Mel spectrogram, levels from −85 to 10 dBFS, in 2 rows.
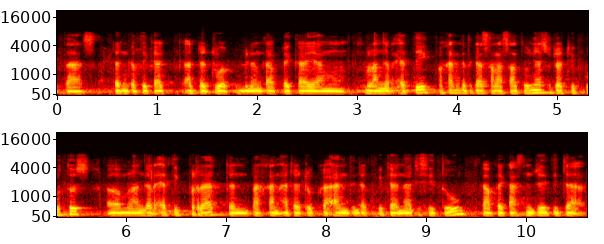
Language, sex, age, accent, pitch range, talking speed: Indonesian, male, 20-39, native, 105-130 Hz, 170 wpm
